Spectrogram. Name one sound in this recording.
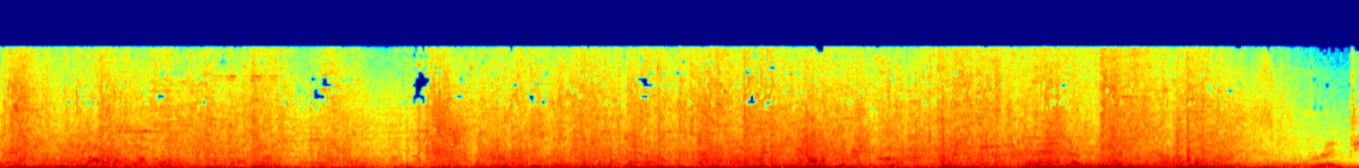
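Spell blasts, clashing weapons and magic bursts crackle in a game's fight.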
